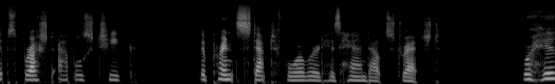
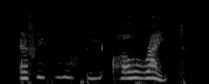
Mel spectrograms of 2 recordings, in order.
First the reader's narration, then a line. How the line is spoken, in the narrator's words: Rose said softly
